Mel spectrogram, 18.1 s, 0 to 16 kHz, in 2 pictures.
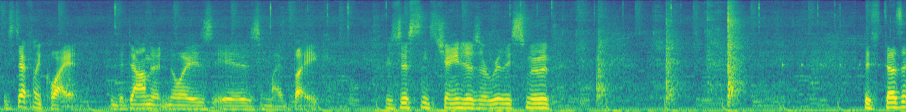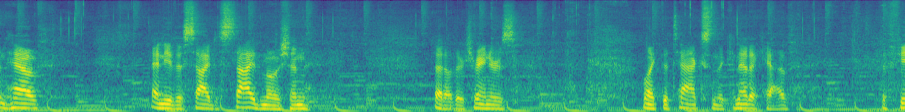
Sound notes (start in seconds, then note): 5.4 trainer clicks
